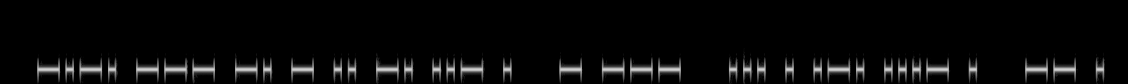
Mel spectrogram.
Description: Morse code, heard as a keyed tone, about 17 wpm, 700 Hz. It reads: CONTINUE TO SERVE ME
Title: Sentences from Top 1000 Words - Review Part 6 - 17wpm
